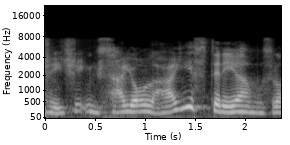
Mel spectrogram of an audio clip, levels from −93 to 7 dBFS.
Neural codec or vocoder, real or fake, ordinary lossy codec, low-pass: codec, 16 kHz, 2 kbps, X-Codec, WavLM features, trained on Multilingual LibriSpeech; fake; none; none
